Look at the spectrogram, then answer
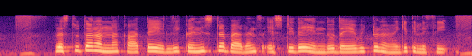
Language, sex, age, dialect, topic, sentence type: Kannada, female, 18-24, Mysore Kannada, banking, statement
